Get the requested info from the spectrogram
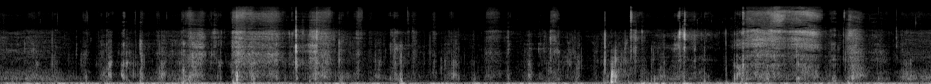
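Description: Close-miked chewing and biting on a mouthful of braised pork belly and rice: a string of short sharp clicks, with longer, louder bursts about two seconds in and again near the end.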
